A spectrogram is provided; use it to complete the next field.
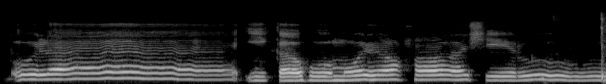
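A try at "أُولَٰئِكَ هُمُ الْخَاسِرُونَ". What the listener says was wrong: Sin kecil jangan sin besar. Khosirun. Coba.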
